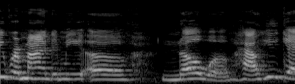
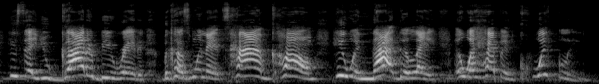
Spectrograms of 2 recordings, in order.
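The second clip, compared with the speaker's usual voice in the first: raised, insistent preaching cadence; fervent preaching; 3 semitones higher, 5 dB louder than usual. Real, not acted. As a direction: press the urgency on the listeners. Preaches urgent repeated warning.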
